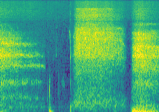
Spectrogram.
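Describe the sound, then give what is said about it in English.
A slow, deep breath in and then out, taken as a calming pause before a spoken prayer: a long airy inhale followed, after a brief gap, by a louder, fuller exhale, with no talk. “So deep breath in, deep breath out.”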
